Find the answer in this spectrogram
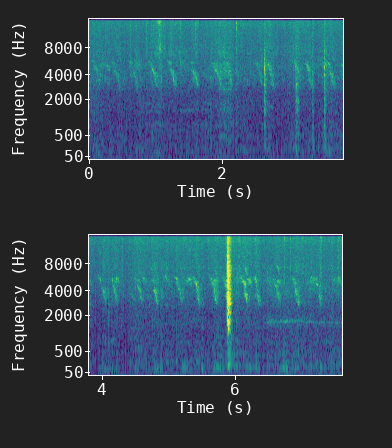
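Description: Near silence, with faint rapid bird chirping in the background and one sharp click nearly six seconds in.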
